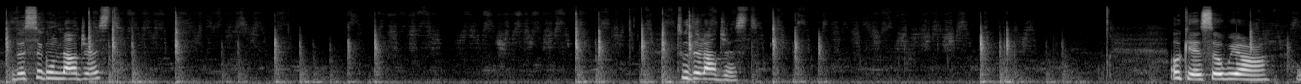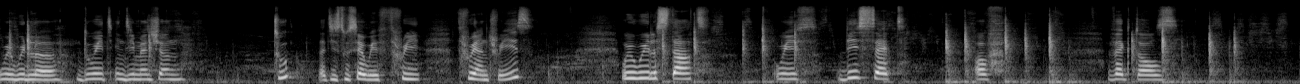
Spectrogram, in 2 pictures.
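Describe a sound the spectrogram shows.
A woman speaks calmly, lecturing.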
